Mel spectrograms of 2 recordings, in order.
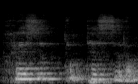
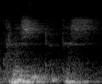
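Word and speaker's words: χρηστότης: 근데 재미있는 것은 이 친절, 이 자비라는 단어가 헬라어로 보면요, 크레스토테스라고 합니다. 크레스토테스. 근데 우리가 알다시피 우리 예수님을, 그리스도를 크리스토스라고 하죠. 근데 크리스토테스, 크리스토스, 이 발음이 비슷하다 보니까 세상 사람들이 이걸 잘 구분을 못했습니다.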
